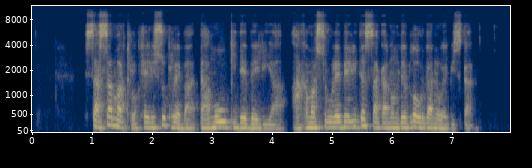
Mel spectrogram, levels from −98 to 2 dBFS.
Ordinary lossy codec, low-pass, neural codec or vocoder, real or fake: Opus, 16 kbps; 7.2 kHz; codec, 16 kHz, 16 kbps, FreqCodec, smaller model; fake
